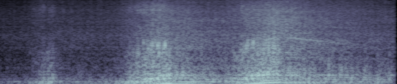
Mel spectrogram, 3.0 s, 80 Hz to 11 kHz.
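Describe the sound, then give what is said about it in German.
A Ford Model T engine revs, the mass-produced all-purpose car built from 1908 to 1927. It gives two swelling revs that climb in pitch over a steady mechanical rumble, with no voices. “steckt fortan seine ganze Energie in die Entwicklung jenes massentauglichen Allzweckwagens, der nicht nur ihn berühmt machen, sondern auch die Welt verändern sollte. Das Modell T.”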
